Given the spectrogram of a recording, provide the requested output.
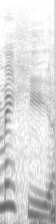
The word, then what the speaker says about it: Mejia: My name is Julia Mejia.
